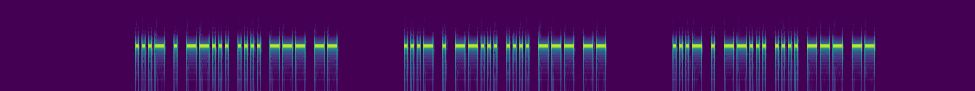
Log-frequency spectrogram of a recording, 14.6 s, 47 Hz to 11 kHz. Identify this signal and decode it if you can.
Morse code, heard as a keyed tone, about 25 wpm, 700 Hz. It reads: VE7HOM VE7HOM VE7HOM
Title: DXCC-100 Call Signs - 6 Characters - Repeated 3x - 25wpm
